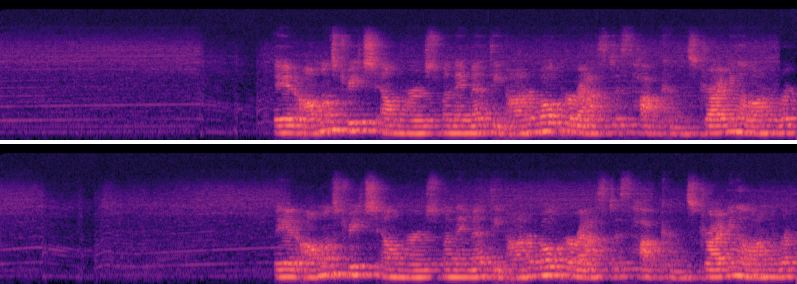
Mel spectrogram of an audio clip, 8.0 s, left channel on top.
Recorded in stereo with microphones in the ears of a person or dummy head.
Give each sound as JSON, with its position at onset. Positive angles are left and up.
{"t": 2.7, "sound": "a woman speaking", "side_deg": 70, "distance_m": 2.5}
